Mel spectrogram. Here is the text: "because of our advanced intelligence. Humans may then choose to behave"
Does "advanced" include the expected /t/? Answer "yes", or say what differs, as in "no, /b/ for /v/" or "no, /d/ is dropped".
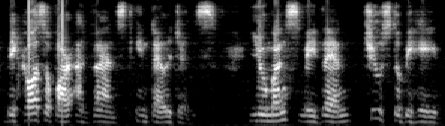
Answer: yes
